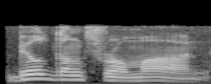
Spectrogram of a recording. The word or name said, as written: bildungsroman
